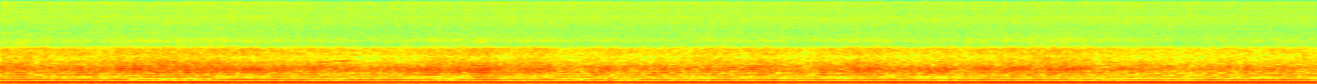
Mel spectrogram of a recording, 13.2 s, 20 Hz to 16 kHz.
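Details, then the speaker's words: 80-watt BLDC air cooler fan motor measured at 84 W, about 1700–1800 rpm at high speed: steady even hum with smooth whoosh of air, no rattles or scraping; running normally. "तकरीबन ये 1700-1800 RPM ले रही है इस time, high speed के ऊपर।"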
